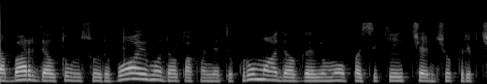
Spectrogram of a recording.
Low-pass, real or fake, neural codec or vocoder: 7.2 kHz; real; none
